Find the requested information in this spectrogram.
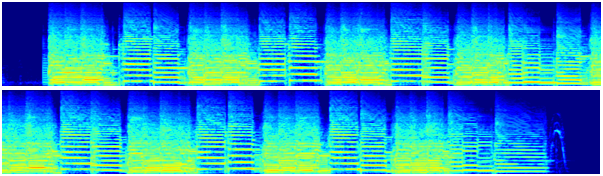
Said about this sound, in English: Now that we've got the nerdiness out of the way, what you've all been waiting for, let's run both of these amps together and see what it sounds like.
